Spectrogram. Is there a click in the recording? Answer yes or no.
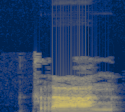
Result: no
